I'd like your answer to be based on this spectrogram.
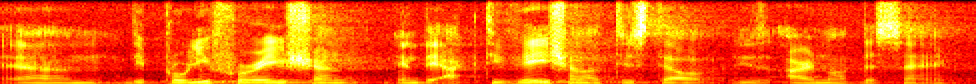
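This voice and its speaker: Over noticeable background noise and audible room echo, a man speaks at a moderate pace in a medium pitch. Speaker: oncologist. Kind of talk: conference Q&A.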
